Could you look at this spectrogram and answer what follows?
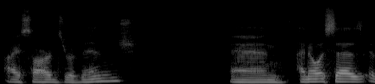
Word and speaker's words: Isard: And I know it looks like it says Izard's, but I read something where he said he wanted it to sound like Ice Heart, so he named her Isard. So that's how it's supposedly pronounced.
